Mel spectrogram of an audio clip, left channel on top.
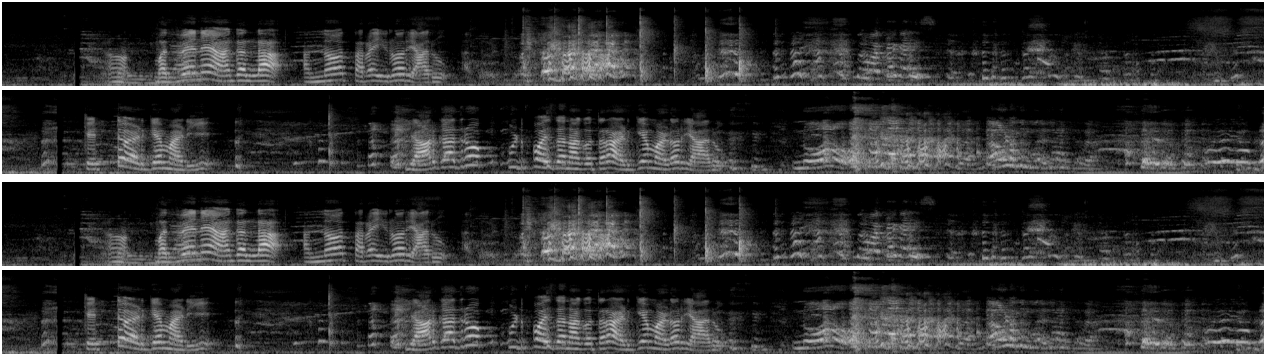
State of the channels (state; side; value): identical; both; correlation 1.00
